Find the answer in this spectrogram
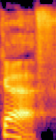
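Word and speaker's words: ك: নম্বর হরফটির নাম হলো কাফ তৃতীয় নম্বর হরফটির নাম কাফ কাফ উচ্চারণের ক্ষেত্রে অবশ্যই পাতলা করে উচ্চারণ করতে হবে এবং তিন আলিফ টেনে পড়তে হবে।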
